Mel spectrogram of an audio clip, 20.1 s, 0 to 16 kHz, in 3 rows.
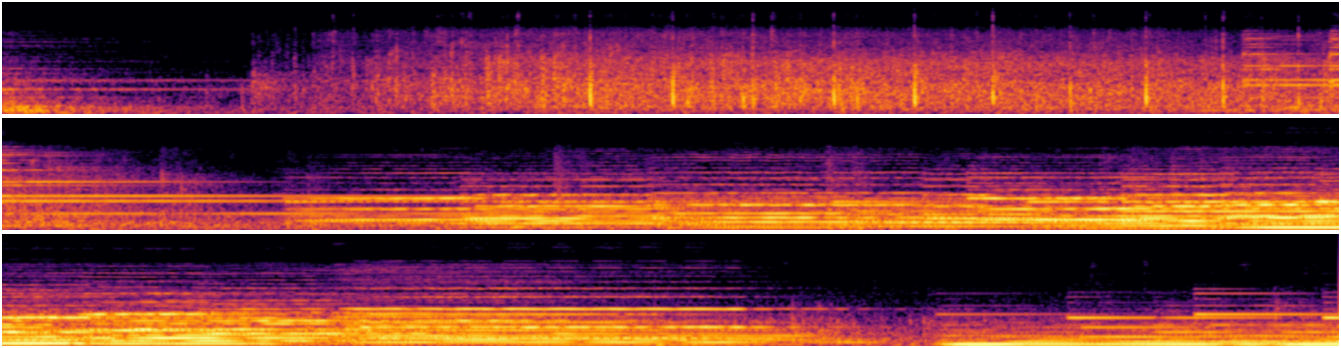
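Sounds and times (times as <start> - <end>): audience applauding: 1.2 - 7.1
sharp single claps: 1.3 - 7.0
brass-led orchestral music: 8.3 - 18.8.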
